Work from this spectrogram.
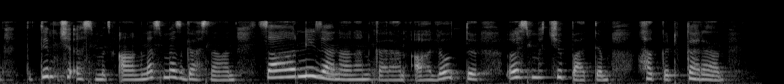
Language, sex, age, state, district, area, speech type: Kashmiri, female, 18-30, Jammu and Kashmir, Budgam, rural, spontaneous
